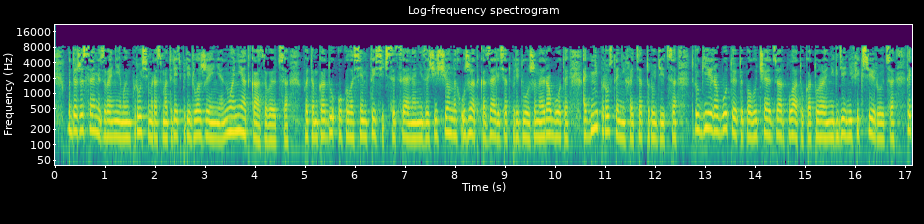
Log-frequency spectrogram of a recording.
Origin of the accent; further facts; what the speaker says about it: Abkhazia, Georgia; Врачи, несмотря на то, что мы из Абхазии, относятся к нам почтительно.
